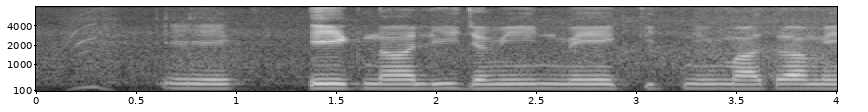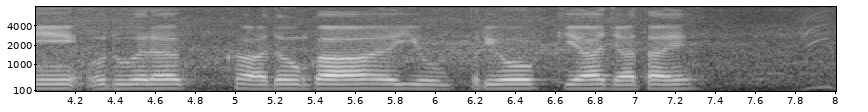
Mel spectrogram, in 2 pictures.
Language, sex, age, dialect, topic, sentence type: Hindi, male, 51-55, Garhwali, agriculture, question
